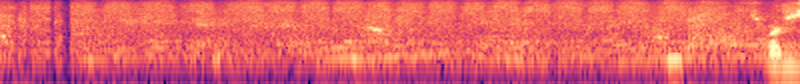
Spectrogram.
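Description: A tissue rubbed over shaded drawing paper in quick repeated strokes, a steady dry scrubbing, blending and smoothing the shading into an even tone.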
